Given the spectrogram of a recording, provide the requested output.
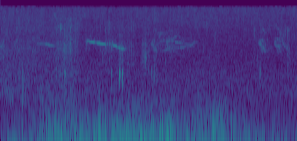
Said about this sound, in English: Oh, hang on. Those birds flying over, they sound like siskins to me.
